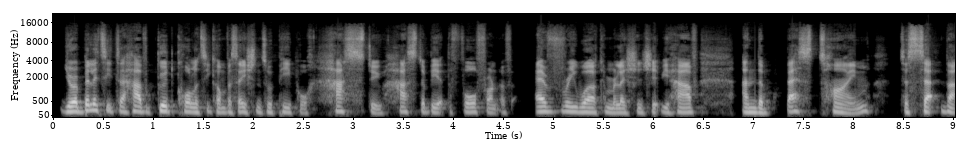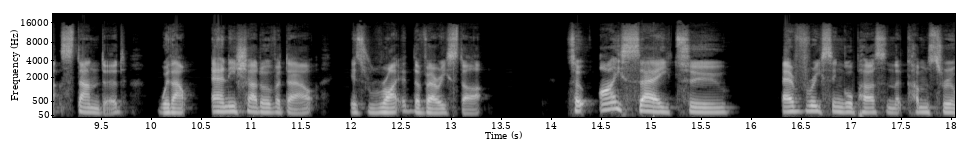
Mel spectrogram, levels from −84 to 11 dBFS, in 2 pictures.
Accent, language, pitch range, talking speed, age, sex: British, English, 130-160 Hz, 180 wpm, 30-49, male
